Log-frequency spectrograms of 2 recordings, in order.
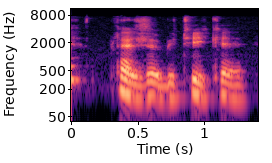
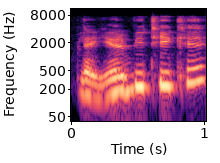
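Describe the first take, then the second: First: "प्लेजर" said with a soft zh sound in the middle; the American "प्लेजर", "pleh-zhur"; American pronunciation. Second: "प्लेयर" said as "player", with a y sound in the middle; the British "प्लेयर", no zh sound; British pronunciation. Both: Shown as a demonstration. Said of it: "कुछ लोग इसको प्लेयर भी पढ़ते हैं".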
